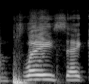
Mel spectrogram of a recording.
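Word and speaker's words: placek: Rhymes with wreck.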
